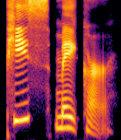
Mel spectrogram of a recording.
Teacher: 강세는 P랑 may에 있고요.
